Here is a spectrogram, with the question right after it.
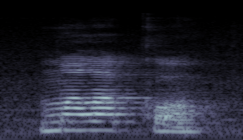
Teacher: so the First two O We have to pronounce Like a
